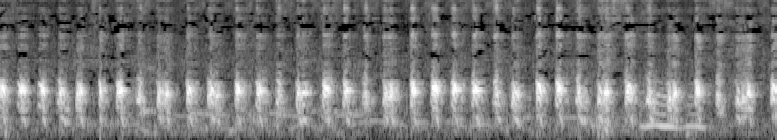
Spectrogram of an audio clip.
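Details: Chukar partridge giving a sustained run of sharp, repeated chuck notes at about three per second, fairly even throughout, with a brief lower squeaky sound near the end.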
